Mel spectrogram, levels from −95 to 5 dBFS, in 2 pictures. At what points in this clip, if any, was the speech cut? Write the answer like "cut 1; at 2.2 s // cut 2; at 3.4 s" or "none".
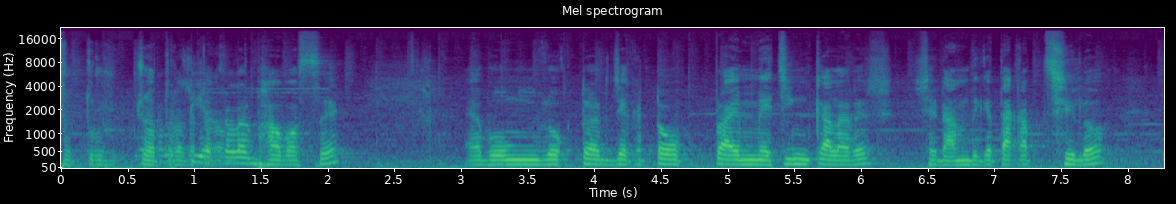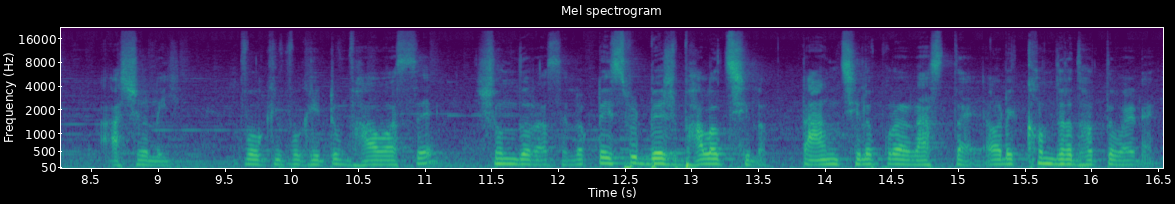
cut 1; at 1.0 s

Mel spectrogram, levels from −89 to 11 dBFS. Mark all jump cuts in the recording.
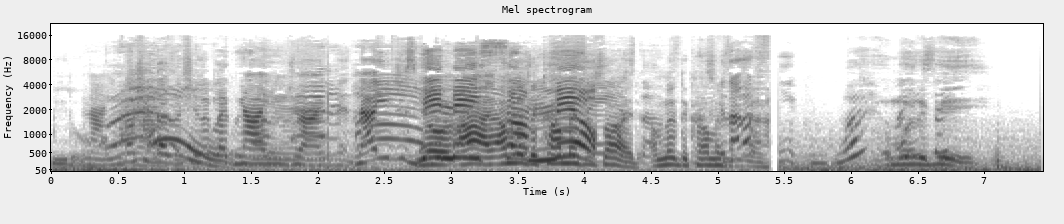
cut 1; at 5.6 s

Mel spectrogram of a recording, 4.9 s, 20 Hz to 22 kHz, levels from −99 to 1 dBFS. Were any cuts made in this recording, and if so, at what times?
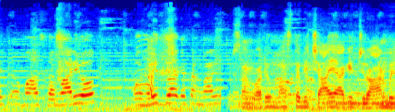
cut 1; at 2.7 s

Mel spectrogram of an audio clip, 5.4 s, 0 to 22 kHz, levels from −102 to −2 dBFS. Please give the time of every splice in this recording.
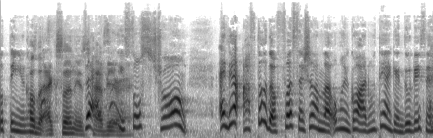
none

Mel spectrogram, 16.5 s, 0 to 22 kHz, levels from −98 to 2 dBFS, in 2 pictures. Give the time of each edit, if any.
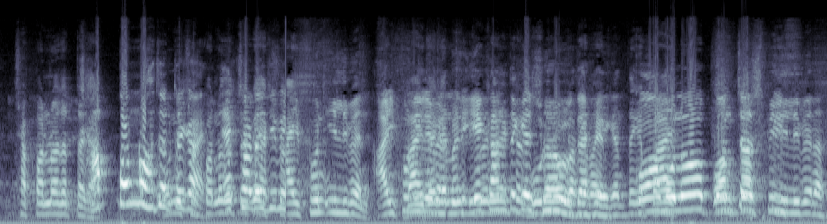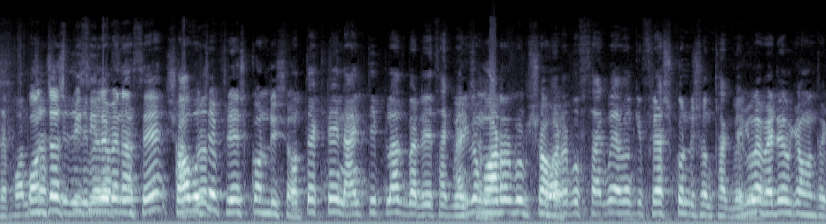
cut 1; at 2.9 s

